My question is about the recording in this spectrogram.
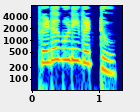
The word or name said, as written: ಪೆಡಗುಡಿಗಟ್ಟು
